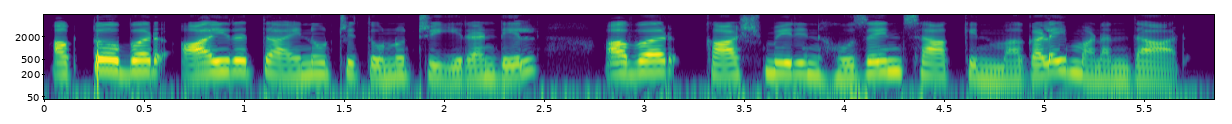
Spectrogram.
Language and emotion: Tamil, neutral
